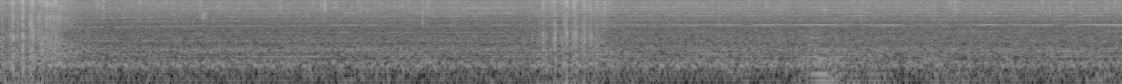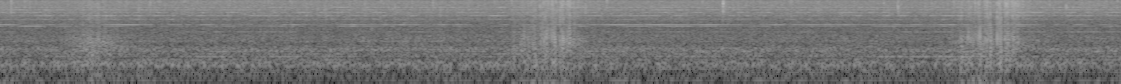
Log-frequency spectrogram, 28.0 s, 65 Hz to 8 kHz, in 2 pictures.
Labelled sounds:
1.5	1.7	vessel noise, 2.8 to 3.0 kHz
14.3	14.5	vessel noise, 1.7 to 1.8 kHz
15.4	15.8	vessel noise, 1.9 to 2.0 kHz
21.6	22.1	vessel noise, 1.7 to 2.0 kHz

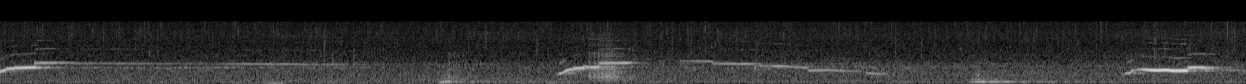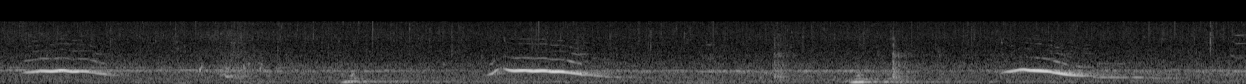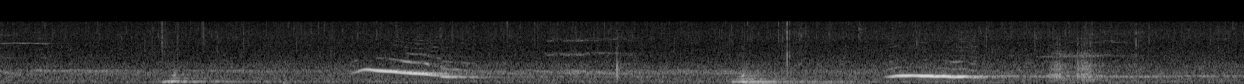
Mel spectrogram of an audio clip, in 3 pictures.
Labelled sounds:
0.0	1.0	humpback whale, 0.78 to 2.1 kHz
2.3	2.8	humpback whale, 0.91 to 0.97 kHz
5.7	8.1	humpback whale, 0.78 to 3.1 kHz
11.5	12.2	humpback whale, 0.78 to 2.8 kHz
12.7	13.6	humpback whale, 0.94 to 1.3 kHz
17.5	18.3	humpback whale, 0.94 to 2.7 kHz
22.7	23.2	humpback whale, 0.91 to 1.4 kHz
24.8	25.4	humpback whale, 2.5 to 4.0 kHz
28.7	31.1	humpback whale, 0.78 to 3.4 kHz
35.4	36.1	croaking sound likely from a nearby submerged object, 1.3 to 1.7 kHz
36.0	36.3	humpback whale, 2.6 to 3.1 kHz

